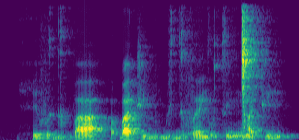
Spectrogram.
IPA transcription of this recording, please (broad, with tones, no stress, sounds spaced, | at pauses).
h i˧ v ɪ˨ ɡ ɨ˨ b a˦ | ɓ a˦ t͡ʃ i˨ b ɪ˧ b i˧ d ɨ˨ v ɛ˦˨ j u˨˦ t͡s i˨ ŋ͡ǀ a˦ t͡ʃ i˦˨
